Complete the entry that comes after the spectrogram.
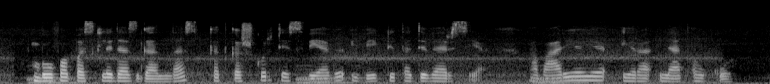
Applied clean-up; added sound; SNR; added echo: none; Organ + Breathing; 13 dB; none.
